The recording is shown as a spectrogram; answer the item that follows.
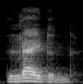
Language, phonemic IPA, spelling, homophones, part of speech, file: Dutch, /ˈlɛi̯də(n)/, leiden, lijden / Leiden, verb, Nl-leiden.ogg
- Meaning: 1. to lead, to take the lead 2. to guide 3. to lead, to go, to follow a path to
